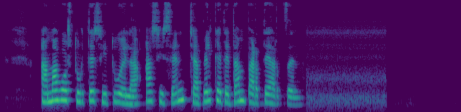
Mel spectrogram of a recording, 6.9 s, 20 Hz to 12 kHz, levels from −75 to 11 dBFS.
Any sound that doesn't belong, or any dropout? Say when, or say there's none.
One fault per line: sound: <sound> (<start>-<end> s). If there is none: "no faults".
no faults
